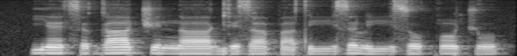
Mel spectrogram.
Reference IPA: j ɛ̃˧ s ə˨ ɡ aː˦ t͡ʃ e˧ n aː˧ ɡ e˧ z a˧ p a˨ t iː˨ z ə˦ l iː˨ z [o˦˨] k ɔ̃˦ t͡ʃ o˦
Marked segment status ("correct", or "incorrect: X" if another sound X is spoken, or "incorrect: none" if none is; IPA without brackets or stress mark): correct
